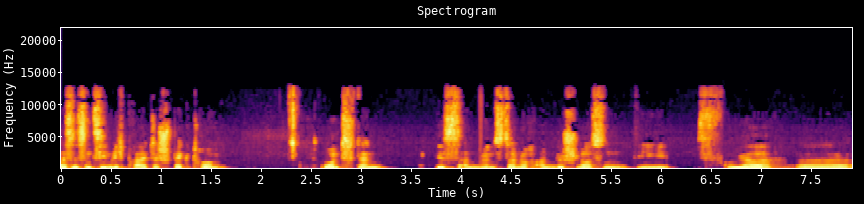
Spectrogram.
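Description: A man speaks very slowly in a dark, mellow tone. His medium pitch shows ordinary variation. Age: 70s. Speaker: lawyer and blind self-help advocate. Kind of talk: interview.

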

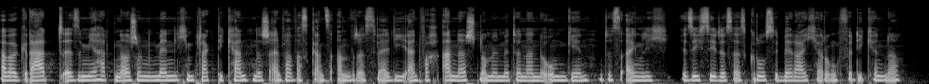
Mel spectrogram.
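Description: Very fast and with hardly any pauses, a woman speaks at a medium pitch in a flat monotone. Her tone is dark and mellow, with vocal fry. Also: very even loudness. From Allgäu, Bavaria. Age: 20s. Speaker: kindergarten teacher. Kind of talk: casual interview.

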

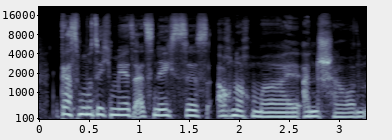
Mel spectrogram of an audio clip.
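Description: A woman talks in an ordinary speaking voice at a moderate pace. Her pitch is fairly low for a woman, with ordinary pitch variation. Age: 50s. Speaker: radio host and podcaster. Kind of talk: casual chat.

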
